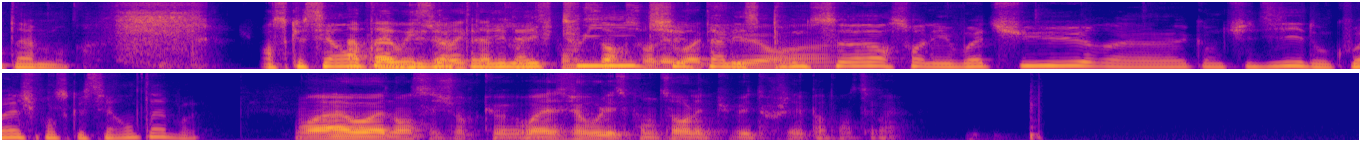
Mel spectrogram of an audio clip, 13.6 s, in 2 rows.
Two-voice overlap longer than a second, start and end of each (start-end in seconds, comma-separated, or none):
1.7-4.2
